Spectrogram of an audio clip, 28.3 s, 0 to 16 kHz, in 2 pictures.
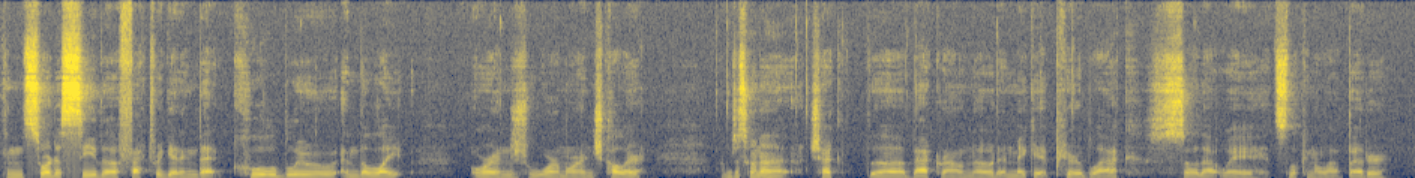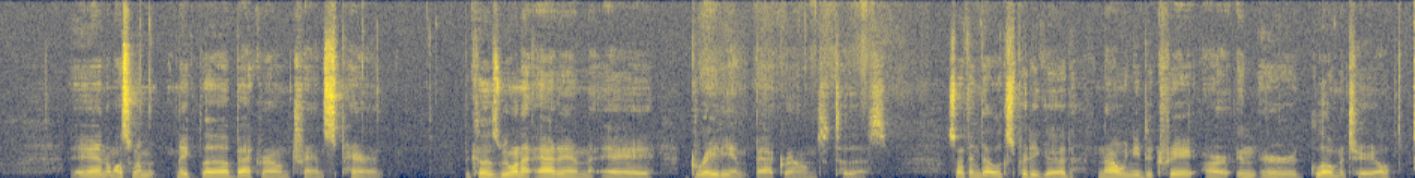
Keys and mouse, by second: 7.3-9.1 drag, 15.7 click, 16.4 drag, 20.8-24.1 middle drag, 26.9 middle click.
